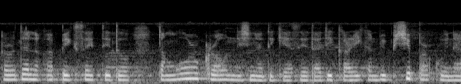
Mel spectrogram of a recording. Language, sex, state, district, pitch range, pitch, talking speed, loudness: Nagamese, female, Nagaland, Dimapur, 200-220 Hz, 210 Hz, 235 wpm, -16 LUFS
